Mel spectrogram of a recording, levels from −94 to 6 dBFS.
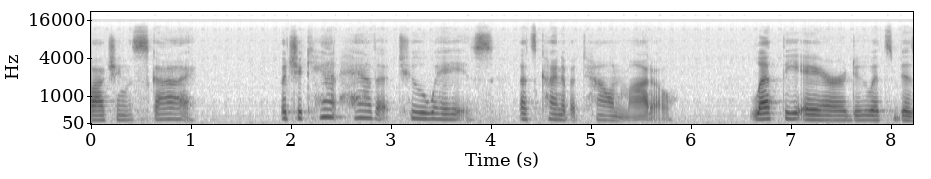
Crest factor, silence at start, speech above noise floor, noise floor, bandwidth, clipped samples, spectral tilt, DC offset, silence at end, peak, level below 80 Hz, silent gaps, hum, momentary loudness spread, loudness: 22 dB; 0 s; 27 dB; -62 dBFS; over 20 kHz; under 0.1%; -3 dB/octave; under 0.1%; 0 s; -12 dBFS; -70 dBFS; none; none; 10 LU; -35 LUFS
